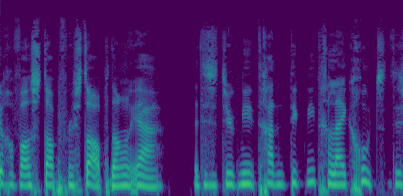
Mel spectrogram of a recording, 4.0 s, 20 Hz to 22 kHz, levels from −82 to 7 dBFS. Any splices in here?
no; 0 cuts

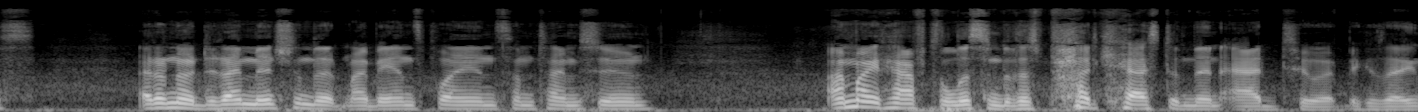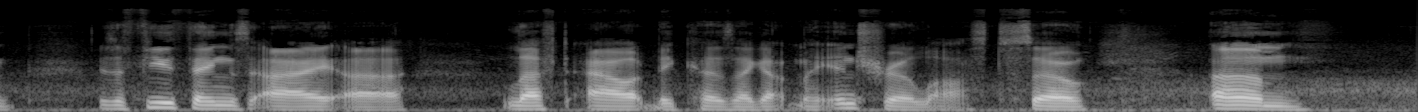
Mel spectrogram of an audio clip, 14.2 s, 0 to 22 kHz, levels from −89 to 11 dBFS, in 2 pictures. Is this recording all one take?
yes; 0 cuts

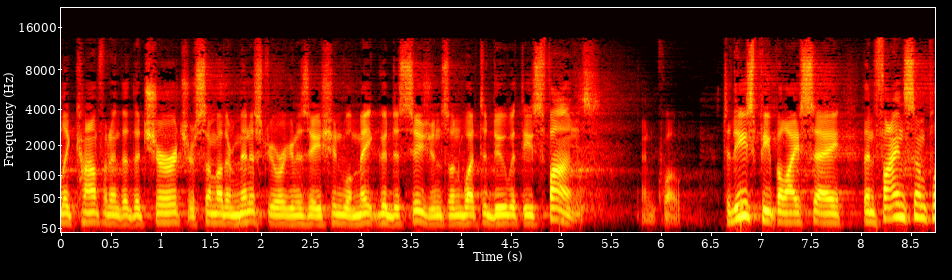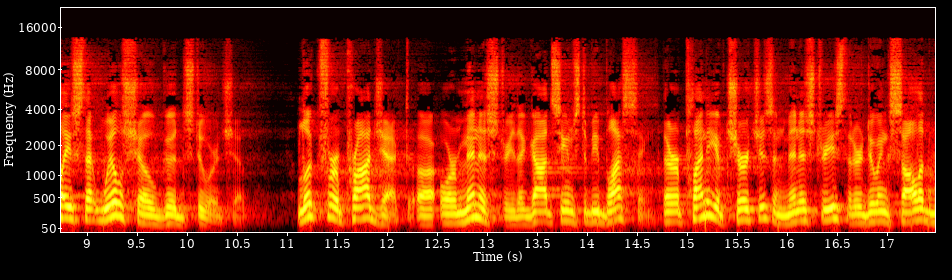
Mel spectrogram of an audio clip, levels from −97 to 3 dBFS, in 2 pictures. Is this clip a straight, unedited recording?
no; 1 cut; at 14.7 s

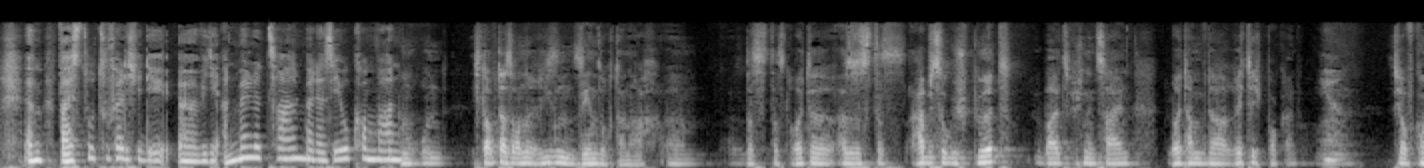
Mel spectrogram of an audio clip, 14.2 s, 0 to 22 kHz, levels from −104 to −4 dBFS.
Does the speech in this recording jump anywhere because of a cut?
yes; 1 cut; at 4.0 s

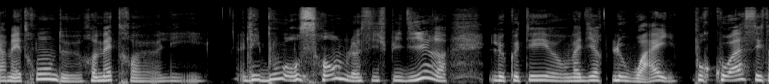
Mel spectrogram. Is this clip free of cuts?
no; 2 cuts; at 4.8 s, 6.0 s

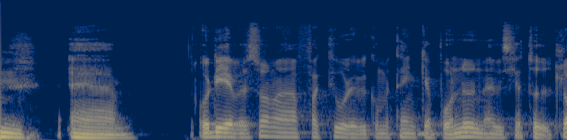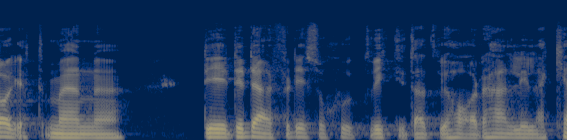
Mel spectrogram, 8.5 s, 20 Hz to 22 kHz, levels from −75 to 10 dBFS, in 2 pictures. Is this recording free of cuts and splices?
yes; 0 cuts

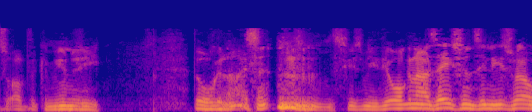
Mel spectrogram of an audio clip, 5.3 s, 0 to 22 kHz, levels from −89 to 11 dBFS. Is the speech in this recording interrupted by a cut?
no; 0 cuts

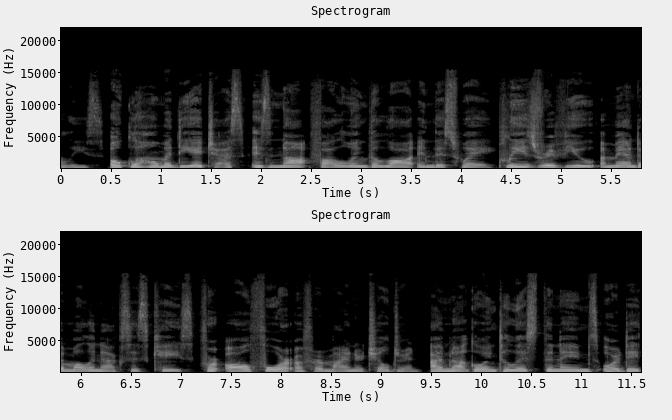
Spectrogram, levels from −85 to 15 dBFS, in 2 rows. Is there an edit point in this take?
no; 0 cuts

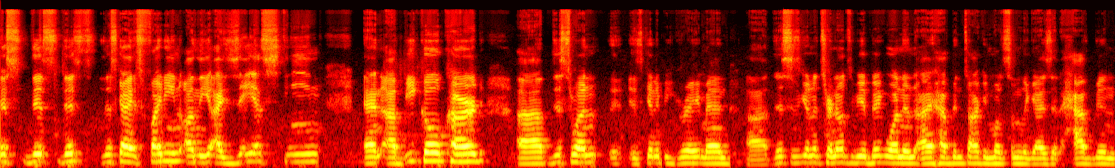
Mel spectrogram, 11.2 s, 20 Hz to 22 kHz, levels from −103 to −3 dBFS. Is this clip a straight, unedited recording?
no; 1 cut; at 7.3 s

